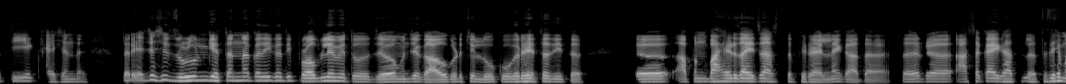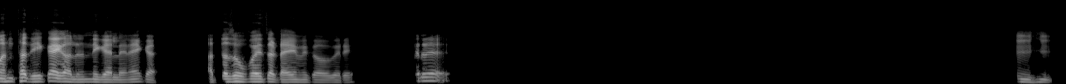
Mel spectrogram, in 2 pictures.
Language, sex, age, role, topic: Marathi, male, 25-29, guest, पारंपरिक आणि आधुनिक जीवनशैलीत तुम्ही समतोल कसा साधता?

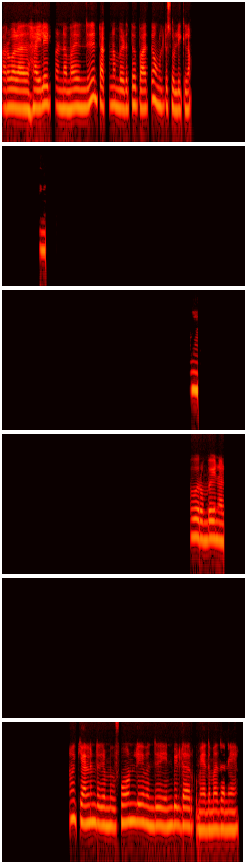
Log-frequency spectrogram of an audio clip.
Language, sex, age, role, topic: Tamil, female, 25-29, host, நீங்கள் வேலைக்காக அடிக்கடி பயன்படுத்தும் உற்பத்தித்திறன் செயலிகள் எவை?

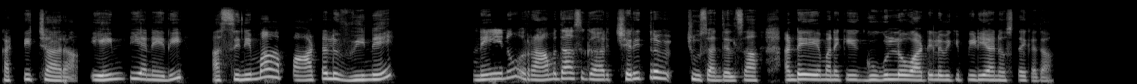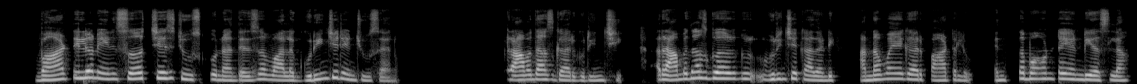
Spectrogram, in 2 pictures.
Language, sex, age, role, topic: Telugu, female, 20-24, guest, సినిమా పాటలు నీ సంగీత అభిరుచులను ఎంతవరకు మార్చాయి?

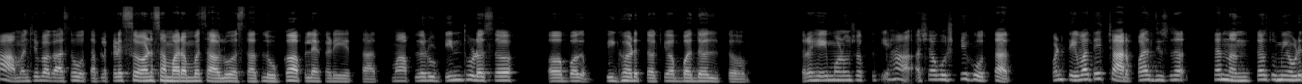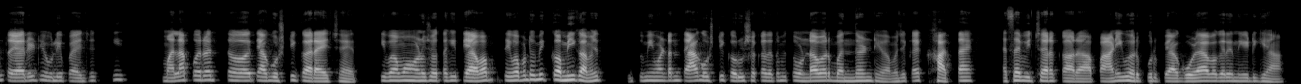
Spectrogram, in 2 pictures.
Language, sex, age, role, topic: Marathi, female, 30-34, guest, रूटीन पडल्यानंतर पुन्हा कसा सुरू करतोस?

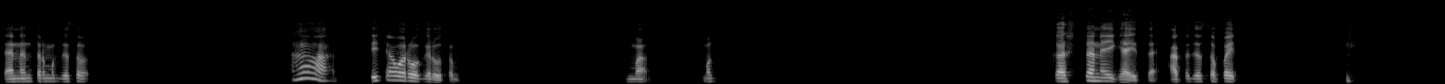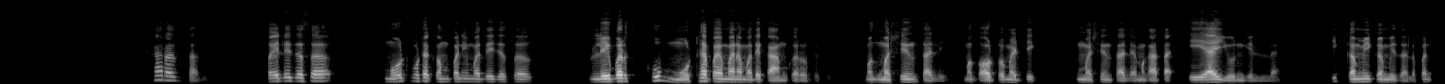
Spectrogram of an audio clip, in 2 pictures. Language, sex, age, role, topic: Marathi, male, 35-39, guest, शिकण्यासाठी वेळ द्यायचा की लगेच कमाई करायची?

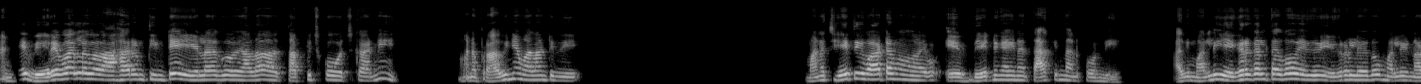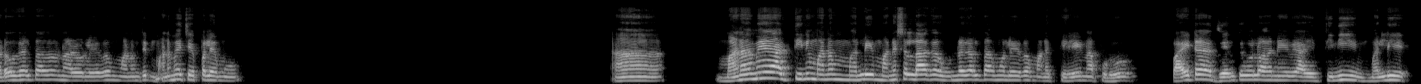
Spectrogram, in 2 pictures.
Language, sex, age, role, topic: Telugu, male, 20-24, guest, అలసిపోయిన రోజుల్లో తక్కువ శ్రమతో రుచికరంగా వంటలు ఎలా తయారు చేస్తారు?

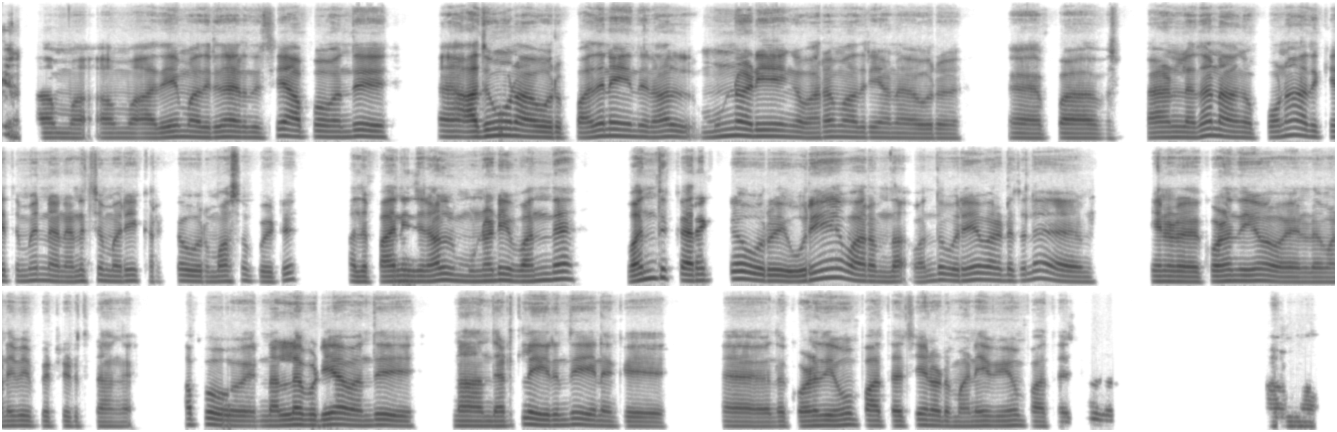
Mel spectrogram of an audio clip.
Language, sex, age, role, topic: Tamil, male, 20-24, guest, நீங்கள் ஒரு பெரிய சவாலை எப்படி எதிர்கொண்டீர்கள்?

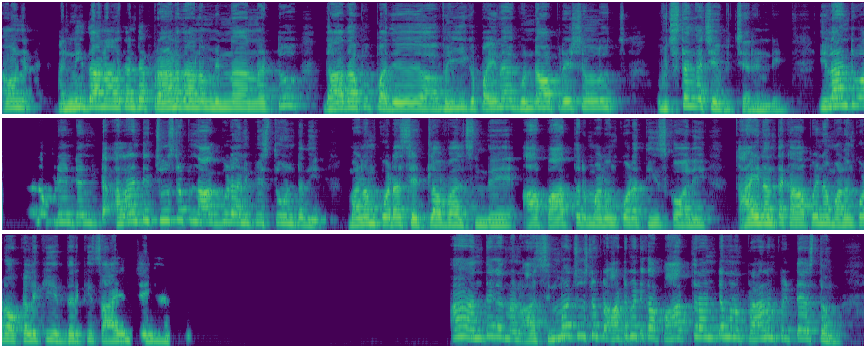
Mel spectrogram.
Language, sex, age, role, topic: Telugu, male, 20-24, guest, మనకు కొన్ని పాత్రలపై ప్రేమ ఎలా పుడుతుంది?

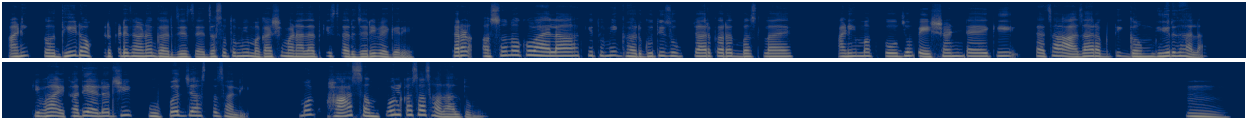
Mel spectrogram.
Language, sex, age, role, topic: Marathi, female, 40-44, host, शारीरिक दुखण्यांवर तुम्ही कोणते घरगुती उपाय वापरता?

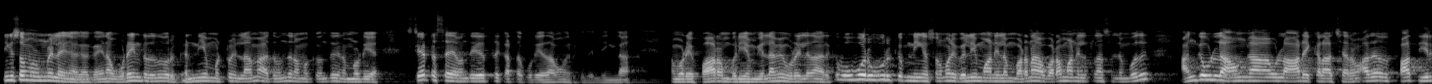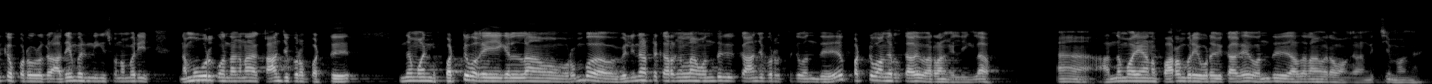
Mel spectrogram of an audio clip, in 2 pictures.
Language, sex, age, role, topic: Tamil, male, 40-44, host, பொதுமக்களுக்கு பிடிக்குமாறு நீ உன்னை மாற்றுகிறாயா?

